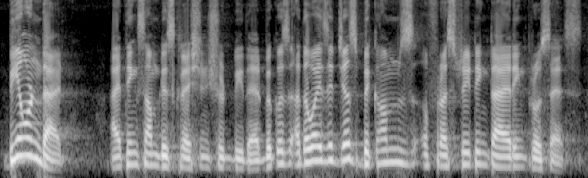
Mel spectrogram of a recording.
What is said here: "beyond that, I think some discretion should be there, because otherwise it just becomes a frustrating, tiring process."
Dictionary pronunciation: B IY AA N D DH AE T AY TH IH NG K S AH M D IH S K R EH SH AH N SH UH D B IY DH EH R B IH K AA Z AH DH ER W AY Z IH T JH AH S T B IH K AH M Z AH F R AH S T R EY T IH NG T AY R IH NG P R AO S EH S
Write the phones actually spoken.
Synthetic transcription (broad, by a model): B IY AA N D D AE T AY T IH NG K S AH M D IH S K R EH SH AH N SH UH D B IY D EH R B IH K AA Z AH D ER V AY Z IH T JH AH S T B IH K AH M Z AH F R AH S T R EY T IH NG T AY R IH NG P R AO S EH S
